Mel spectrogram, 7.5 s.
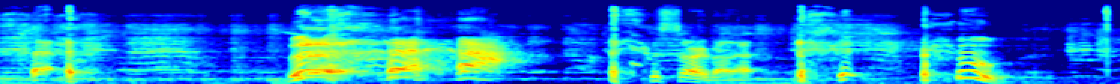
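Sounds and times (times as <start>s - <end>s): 
person coughing after smoke went down the wrong pipe: 0.2s - 0.7s, 1.9s - 3.4s, 4.1s - 4.4s, 5.4s - 6.7s
speech: 4.4s - 5.5s, 6.5s - 6.8s.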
